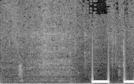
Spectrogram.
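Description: Two short, loud electronic beeps of a steady single pitch, evenly spaced, like a phone line's busy or disconnect tone after a call hangs up, over a low background hum.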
